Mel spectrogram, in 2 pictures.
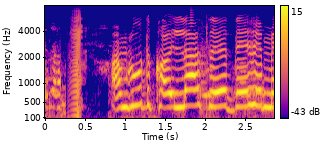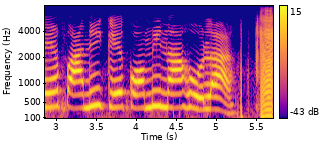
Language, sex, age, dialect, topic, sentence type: Bhojpuri, female, 25-30, Northern, agriculture, statement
